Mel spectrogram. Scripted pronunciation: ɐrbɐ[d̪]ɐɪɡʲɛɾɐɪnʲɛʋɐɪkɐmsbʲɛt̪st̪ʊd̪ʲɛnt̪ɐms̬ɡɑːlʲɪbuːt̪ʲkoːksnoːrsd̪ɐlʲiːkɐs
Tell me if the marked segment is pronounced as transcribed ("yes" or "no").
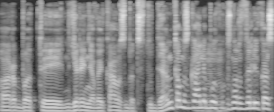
no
